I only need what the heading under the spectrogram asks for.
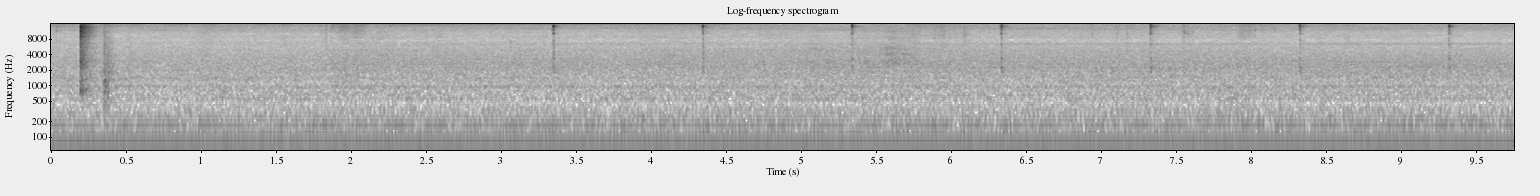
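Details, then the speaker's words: Edwards EST 757-5A-CS Integrity chime strobe, strobe-only test on a 12 V DC bench supply; sharp ticks about once a second over a low hum with a faint high squeal, normal for this enhanced, synchronizable strobe. "As you can see, it does make that high-pitched squeal because this is an enhanced strobe."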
